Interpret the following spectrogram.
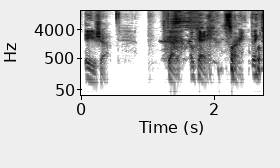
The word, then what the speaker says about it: Tiah: Anyway, it's pronounced Asia.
